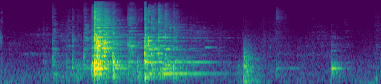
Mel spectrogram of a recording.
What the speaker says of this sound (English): Getting our mushrooms and onions out of our pan, because we're going to use the pan again.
